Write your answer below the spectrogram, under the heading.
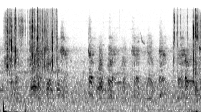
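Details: Common cranes (Grus grus) in a mating ritual at Gjennestadvatnet, Norway: harsh, honking calls with bright overtones rise over a quiet background, framed by sharp clicking and rustling noises at the start and end.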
